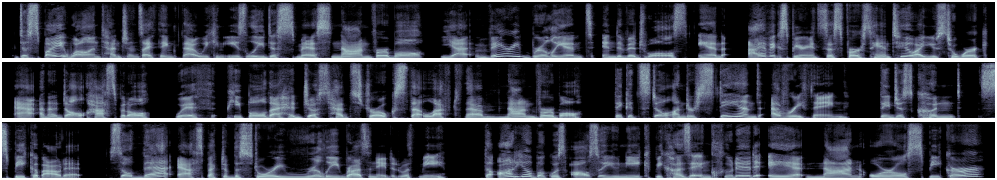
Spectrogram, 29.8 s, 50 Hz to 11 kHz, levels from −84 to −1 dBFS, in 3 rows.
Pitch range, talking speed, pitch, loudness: 200-245 Hz, 150 wpm, 220 Hz, -19 LUFS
